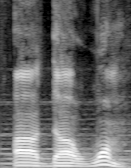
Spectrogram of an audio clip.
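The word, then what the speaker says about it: אדום: All right, the name Edom is Adawam. That's how it's spelled, Adawam, which the name Adawam means red, like the color of Esau's skin, red.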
